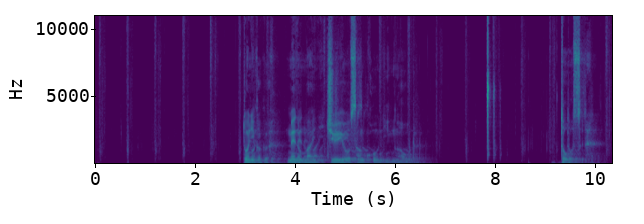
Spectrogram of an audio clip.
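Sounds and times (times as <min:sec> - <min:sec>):
footsteps on gravel: 0:00.0 - 0:10.3
speech: 0:03.0 - 0:06.6, 0:09.6 - 0:10.0.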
